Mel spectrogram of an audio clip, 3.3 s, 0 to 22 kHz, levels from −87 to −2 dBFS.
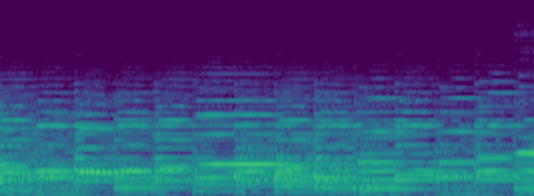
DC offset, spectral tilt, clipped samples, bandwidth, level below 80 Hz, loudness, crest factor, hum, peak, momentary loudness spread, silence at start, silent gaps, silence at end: under 0.1%; -8 dB/octave; under 0.1%; 11 kHz; -56 dBFS; -32 LUFS; 12 dB; none; -20 dBFS; 4 LU; 0 s; none; 0 s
